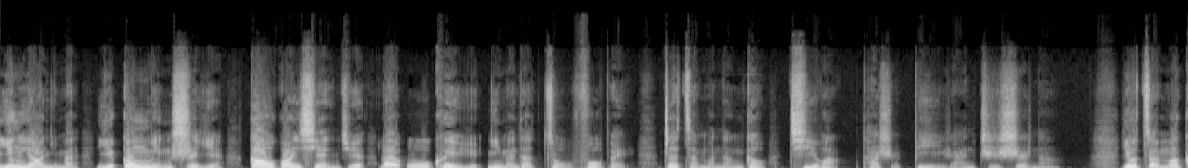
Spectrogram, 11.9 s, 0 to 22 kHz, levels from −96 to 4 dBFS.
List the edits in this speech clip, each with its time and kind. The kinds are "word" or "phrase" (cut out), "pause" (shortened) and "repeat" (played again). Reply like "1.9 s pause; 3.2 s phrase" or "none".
none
